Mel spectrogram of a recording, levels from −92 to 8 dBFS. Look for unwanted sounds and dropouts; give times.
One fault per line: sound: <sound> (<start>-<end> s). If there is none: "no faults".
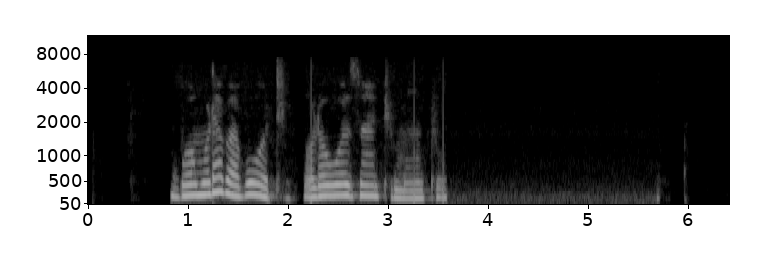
no faults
